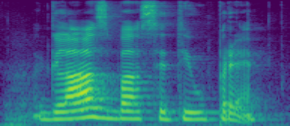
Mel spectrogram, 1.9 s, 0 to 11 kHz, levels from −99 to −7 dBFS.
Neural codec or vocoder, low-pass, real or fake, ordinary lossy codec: none; none; real; none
